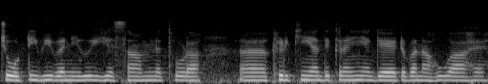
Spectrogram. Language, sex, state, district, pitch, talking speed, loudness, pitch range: Hindi, male, Bihar, Bhagalpur, 190 Hz, 195 wpm, -24 LUFS, 185-200 Hz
